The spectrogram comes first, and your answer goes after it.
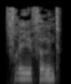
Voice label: "frevelnd", German; adjectives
